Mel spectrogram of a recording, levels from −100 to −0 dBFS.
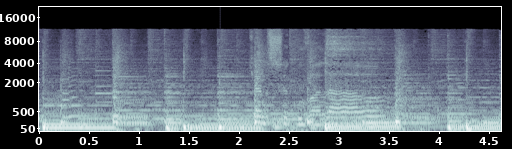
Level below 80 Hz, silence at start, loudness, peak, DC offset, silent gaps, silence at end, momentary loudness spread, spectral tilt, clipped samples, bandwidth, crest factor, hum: -18 dBFS; 0 s; -15 LUFS; 0 dBFS; under 0.1%; none; 0 s; 5 LU; -6 dB/octave; under 0.1%; 12 kHz; 14 dB; none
